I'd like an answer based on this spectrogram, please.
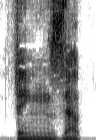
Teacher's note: things 跟 out 要连读 things out, out 的特省略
